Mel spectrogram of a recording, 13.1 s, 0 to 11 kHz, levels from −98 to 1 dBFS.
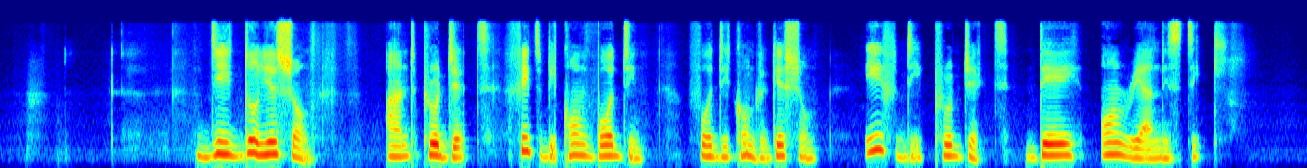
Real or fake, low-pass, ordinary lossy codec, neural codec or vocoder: fake; 7.2 kHz; Opus, 64 kbps; codec, 16 kHz, 0.5 kbps, FunCodec, trained on LibriTTS, 25 frames a second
